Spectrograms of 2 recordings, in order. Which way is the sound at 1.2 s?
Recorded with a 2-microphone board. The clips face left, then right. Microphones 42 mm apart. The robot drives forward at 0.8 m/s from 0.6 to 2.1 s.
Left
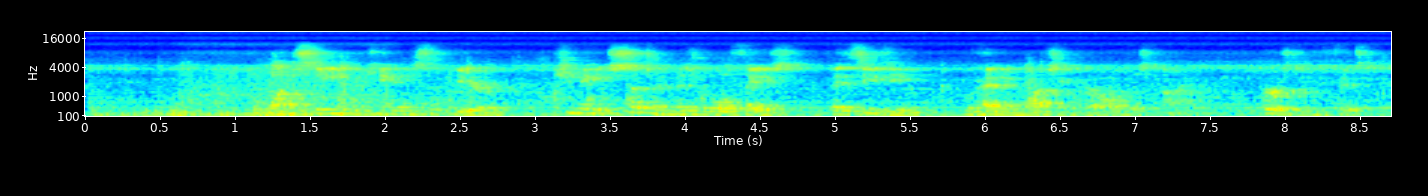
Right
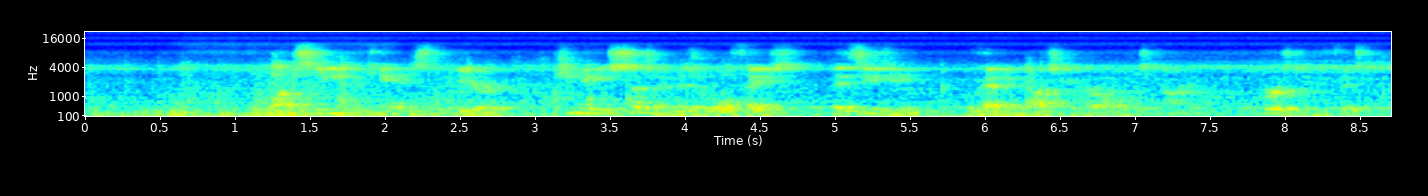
30° left (ahead or behind).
